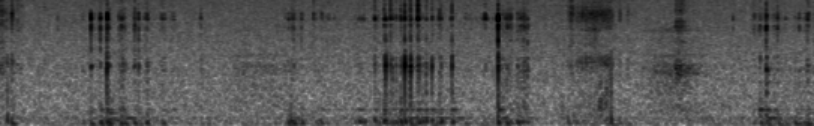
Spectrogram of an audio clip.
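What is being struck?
Steel dip pen nib on thin grid paper.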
